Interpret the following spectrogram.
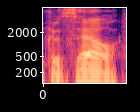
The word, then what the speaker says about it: Grisell: ladies and gentlemen please make some noise for gizelle Rodriguez great intro good I pronounced your name right I always feel like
